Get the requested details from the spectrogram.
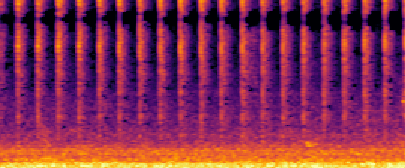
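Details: Fast, regular clicking, about six pulses a second, over a low rumble: a focused shockwave device delivering shots to a man's right ankle with bone-on-bone osteoarthritis, adjusted over tender spots, with the patient reporting deeper sensation.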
